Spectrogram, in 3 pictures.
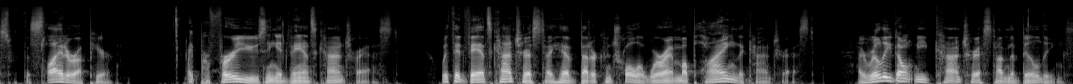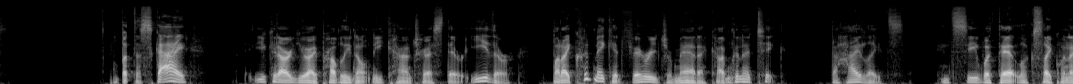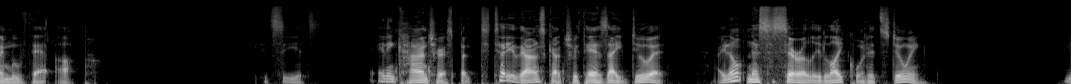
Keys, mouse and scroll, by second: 2.9 click.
